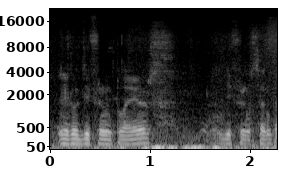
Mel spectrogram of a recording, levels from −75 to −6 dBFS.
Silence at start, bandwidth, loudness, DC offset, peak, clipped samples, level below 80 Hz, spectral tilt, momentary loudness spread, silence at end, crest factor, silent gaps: 0 s; 18 kHz; -32 LUFS; under 0.1%; -16 dBFS; under 0.1%; -36 dBFS; -6 dB/octave; 11 LU; 0 s; 14 dB; none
